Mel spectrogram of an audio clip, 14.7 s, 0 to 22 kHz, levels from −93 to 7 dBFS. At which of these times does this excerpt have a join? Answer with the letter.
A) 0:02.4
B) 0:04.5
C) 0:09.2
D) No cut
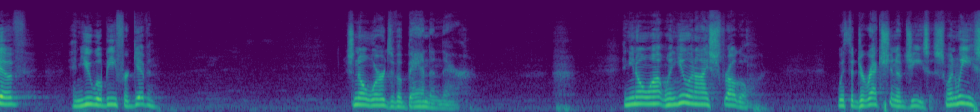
D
